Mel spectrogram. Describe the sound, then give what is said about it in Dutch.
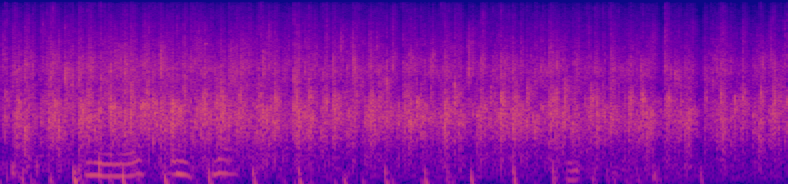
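Sustained applause from an audience at an evening event, a warm applause for a woman, with dense, steady clapping, while a few voices call out faintly underneath near the beginning. “Dames en heren, ik zou graag nog een warm applaus willen vragen voor haar.”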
